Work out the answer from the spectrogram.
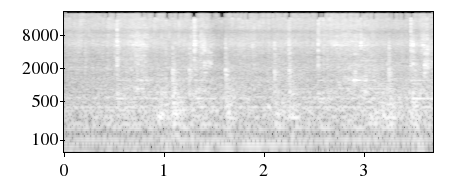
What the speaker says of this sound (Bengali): গোলমরিচ গুঁড়ো দিয়ে আবার এর সঙ্গে নাড়িয়ে মিশিয়ে দিলাম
